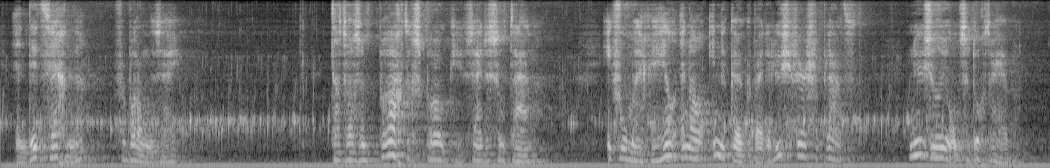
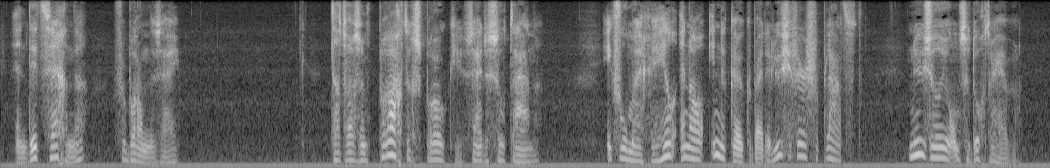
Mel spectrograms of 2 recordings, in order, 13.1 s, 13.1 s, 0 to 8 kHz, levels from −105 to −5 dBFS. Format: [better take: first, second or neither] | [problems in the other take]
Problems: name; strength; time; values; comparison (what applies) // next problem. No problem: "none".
second | background sound (Fill (with liquid) / Trickle, dribble); 18 dB below the speech // room echo; dies away in 2.7 s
